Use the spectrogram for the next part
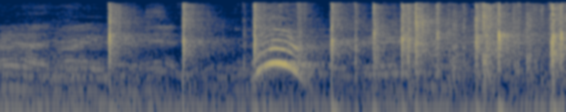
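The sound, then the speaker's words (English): An audience breaks into clapping, a few scattered claps at first that quickly thicken into brisk, uneven applause, with a voice calling out briefly in the middle. “Before you clap, I got another point to make.”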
